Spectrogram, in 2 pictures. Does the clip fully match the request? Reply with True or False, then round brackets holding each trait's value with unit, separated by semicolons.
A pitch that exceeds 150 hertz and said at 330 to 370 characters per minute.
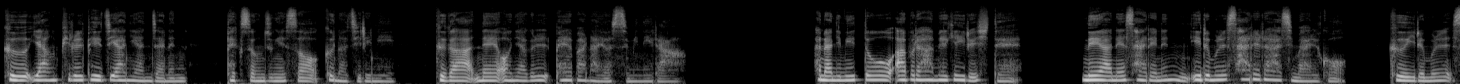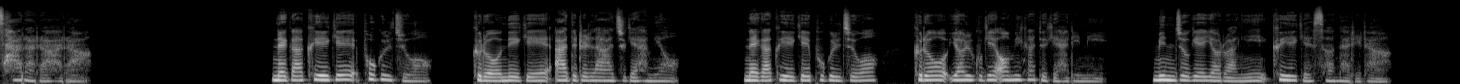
False (185 Hz; 270 characters per minute)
